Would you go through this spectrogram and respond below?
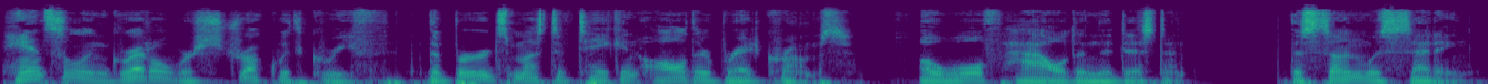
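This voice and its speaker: A low-voiced man reads a scripted bedtime story for children. His voice has a husky grain, and he tells the tale deliberately and with drama. The sound is close and dry. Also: dry recording.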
